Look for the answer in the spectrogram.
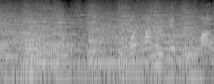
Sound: engines revving; fun music

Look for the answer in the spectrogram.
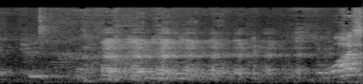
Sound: laughter

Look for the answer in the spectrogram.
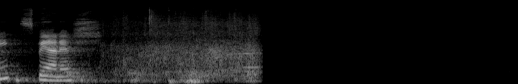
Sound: audience applauding

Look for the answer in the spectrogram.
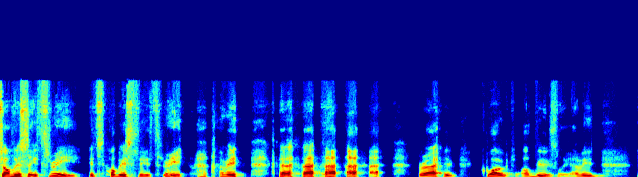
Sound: laughs

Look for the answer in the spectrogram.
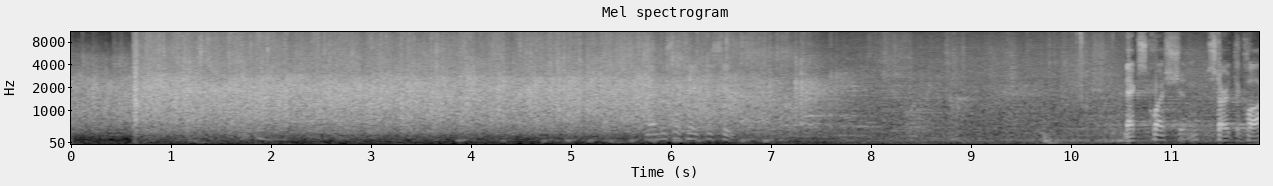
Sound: applause

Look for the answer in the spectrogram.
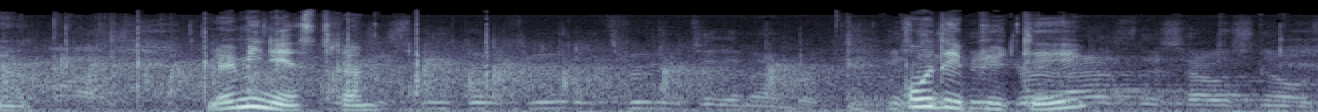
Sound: applause

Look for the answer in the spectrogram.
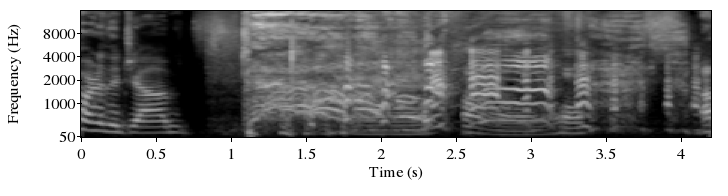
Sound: players laughing

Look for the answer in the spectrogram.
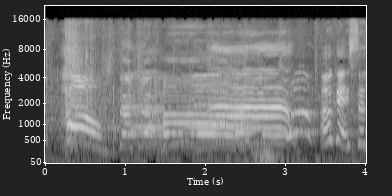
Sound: cheering

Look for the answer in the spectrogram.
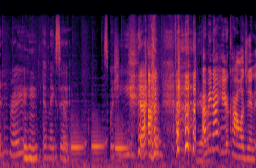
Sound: both laugh

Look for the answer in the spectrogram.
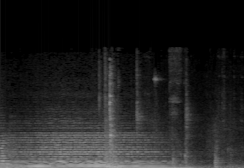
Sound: door opens

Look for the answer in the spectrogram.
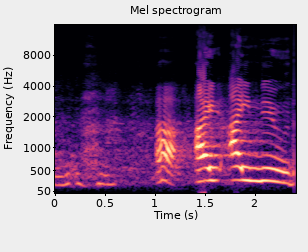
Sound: laughter

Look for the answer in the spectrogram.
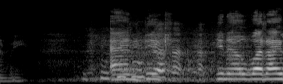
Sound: laughter

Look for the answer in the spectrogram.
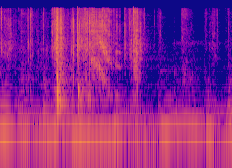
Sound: shallot paper rustling

